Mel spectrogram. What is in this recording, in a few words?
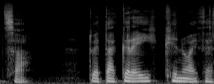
"greic", Welsh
